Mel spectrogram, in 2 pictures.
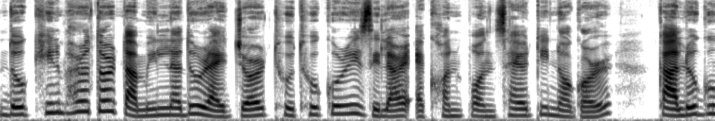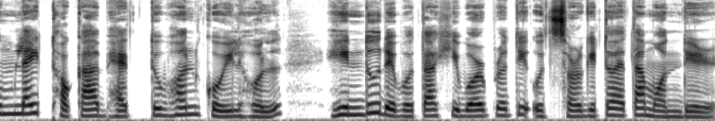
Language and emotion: Assamese, neutral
